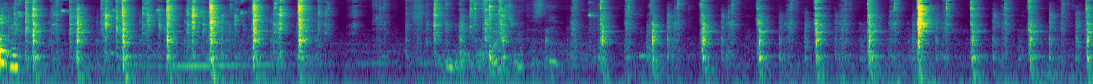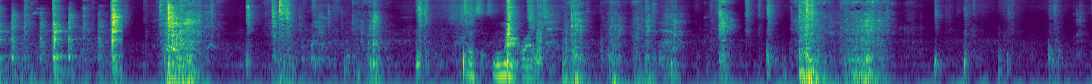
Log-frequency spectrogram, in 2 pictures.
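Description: Repeated metallic clicks and clanks, one or two a second, from a hydraulic engine hoist being worked to lift an engine. There are a few louder knocks in the second half.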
